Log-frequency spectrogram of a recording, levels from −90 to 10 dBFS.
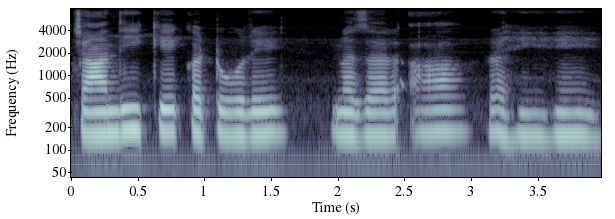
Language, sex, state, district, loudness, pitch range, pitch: Hindi, female, Madhya Pradesh, Bhopal, -19 LUFS, 160-175 Hz, 165 Hz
